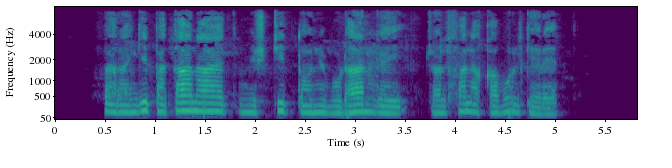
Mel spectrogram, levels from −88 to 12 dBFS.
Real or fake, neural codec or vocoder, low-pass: real; none; 7.2 kHz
